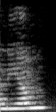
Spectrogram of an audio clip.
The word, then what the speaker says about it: knee: यहाँ पर KNEE, KNEE, इसको हम के नहीं पढ़ेंगे। के जो है वो साइलेंट लेटर है, यहाँ इसे हम पढ़ेंगे N से, नी, नी यानी घुटना, नी।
